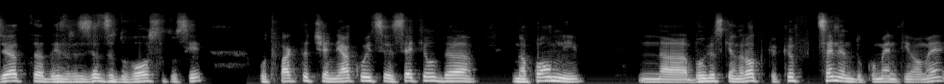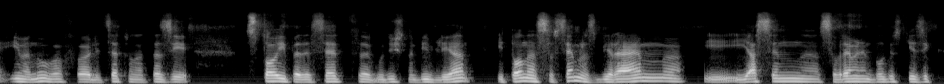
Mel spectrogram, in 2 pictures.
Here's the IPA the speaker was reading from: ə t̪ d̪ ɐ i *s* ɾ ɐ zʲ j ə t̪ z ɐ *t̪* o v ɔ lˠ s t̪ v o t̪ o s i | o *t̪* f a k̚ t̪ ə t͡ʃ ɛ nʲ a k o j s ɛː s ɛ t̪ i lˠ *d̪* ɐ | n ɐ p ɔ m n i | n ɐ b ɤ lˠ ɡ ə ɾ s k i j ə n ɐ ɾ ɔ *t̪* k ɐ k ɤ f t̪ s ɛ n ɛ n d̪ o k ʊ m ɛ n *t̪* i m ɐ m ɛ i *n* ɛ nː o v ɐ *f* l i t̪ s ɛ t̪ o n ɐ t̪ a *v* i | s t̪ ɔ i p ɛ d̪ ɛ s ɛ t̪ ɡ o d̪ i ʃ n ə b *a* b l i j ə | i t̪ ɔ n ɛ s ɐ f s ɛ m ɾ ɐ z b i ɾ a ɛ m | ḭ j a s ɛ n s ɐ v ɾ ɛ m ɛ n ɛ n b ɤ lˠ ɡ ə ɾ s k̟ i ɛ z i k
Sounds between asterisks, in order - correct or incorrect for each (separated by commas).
incorrect, incorrect, correct, correct, correct, correct, incorrect, correct, incorrect, incorrect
